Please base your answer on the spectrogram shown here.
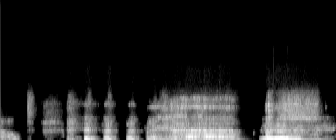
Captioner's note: laughter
